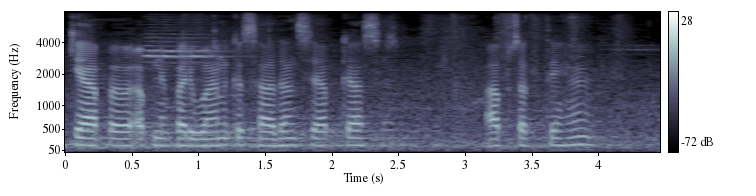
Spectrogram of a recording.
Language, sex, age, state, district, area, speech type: Hindi, male, 30-45, Uttar Pradesh, Azamgarh, rural, read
